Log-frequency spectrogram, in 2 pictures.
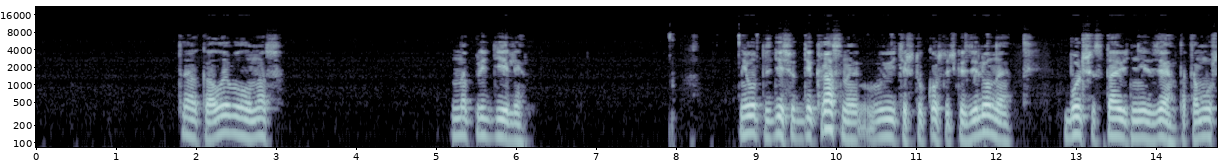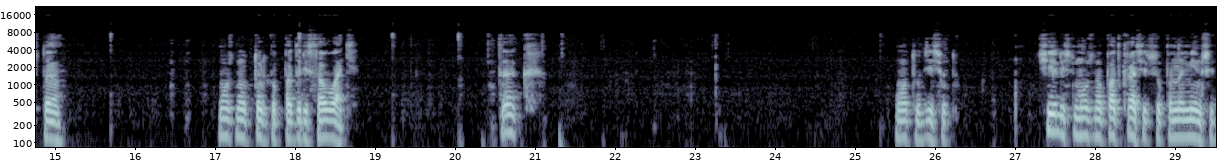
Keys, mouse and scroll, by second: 8.5 middle click, 8.8 middle click, 10.9 middle click, 11.3 middle click, 11.6 middle click, 11.9 middle click, 13.3 scroll up 1, 15.7 click, 19.2 click, 20.3 middle click, 21.0-21.8 middle click, 21.6 middle click, 22.5-23.2 shift+middle click, 23.1 middle click, 23.4 middle click, 25.3 click.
